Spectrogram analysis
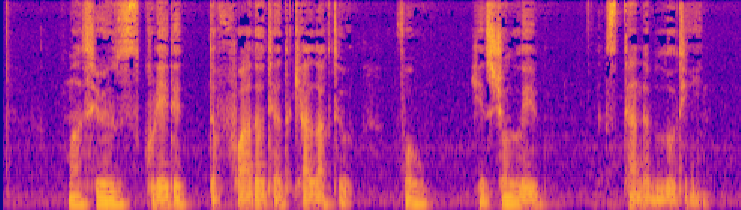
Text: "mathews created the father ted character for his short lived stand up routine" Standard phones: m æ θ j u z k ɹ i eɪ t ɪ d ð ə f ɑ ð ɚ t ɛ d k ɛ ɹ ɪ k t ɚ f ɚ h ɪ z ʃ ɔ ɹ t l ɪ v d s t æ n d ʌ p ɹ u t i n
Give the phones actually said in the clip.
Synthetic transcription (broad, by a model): m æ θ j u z k ɹ i eɪ t ɪ d ð ə f ɑ ð ɚ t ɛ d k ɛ l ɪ k t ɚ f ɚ h ɪ z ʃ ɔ l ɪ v s t æ n d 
